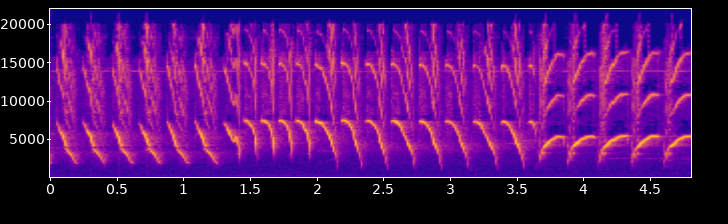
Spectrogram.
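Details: Canary singing long 'gacor' song with 'cuit cuit' chirps, used to train young canaries: rapid series of sharp, high downward-swept notes, about two per second, changing note shape partway through, with clean background.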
